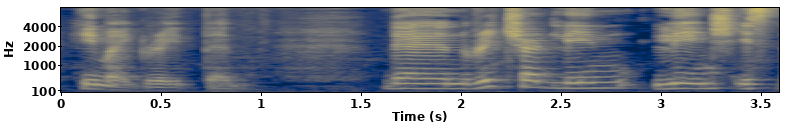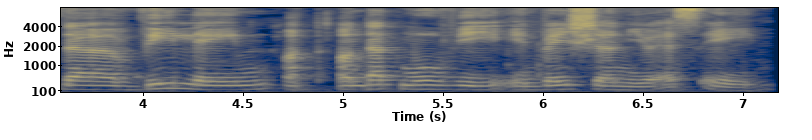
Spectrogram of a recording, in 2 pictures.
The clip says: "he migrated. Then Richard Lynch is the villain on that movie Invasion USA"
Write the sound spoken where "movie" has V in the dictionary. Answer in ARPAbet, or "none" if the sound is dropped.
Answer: V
